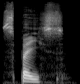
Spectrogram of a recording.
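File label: "space", British English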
